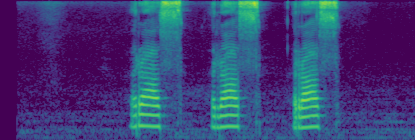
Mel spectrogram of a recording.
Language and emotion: Russian, neutral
